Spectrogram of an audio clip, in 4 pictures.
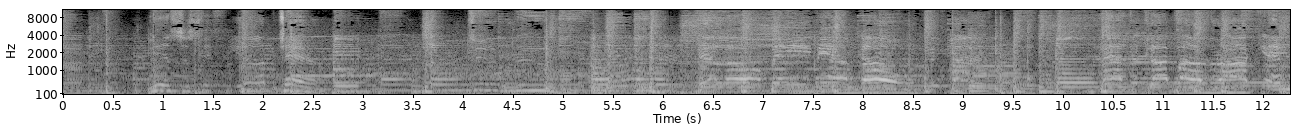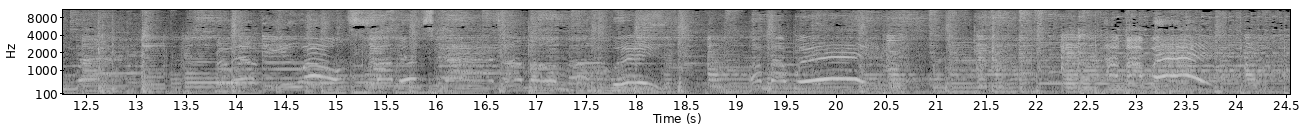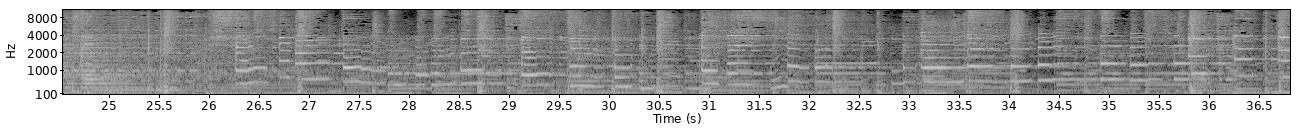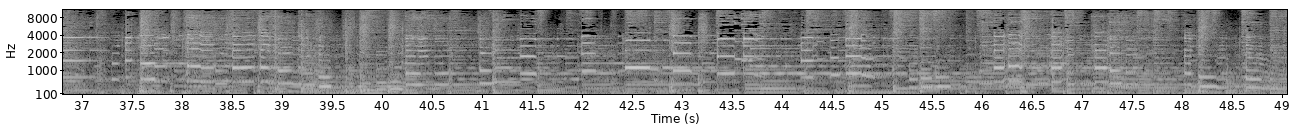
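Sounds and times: bass guitar: 0.0 - 49.0
drums: 0.0 - 49.0
electric guitar solo: 20.1 - 49.0.

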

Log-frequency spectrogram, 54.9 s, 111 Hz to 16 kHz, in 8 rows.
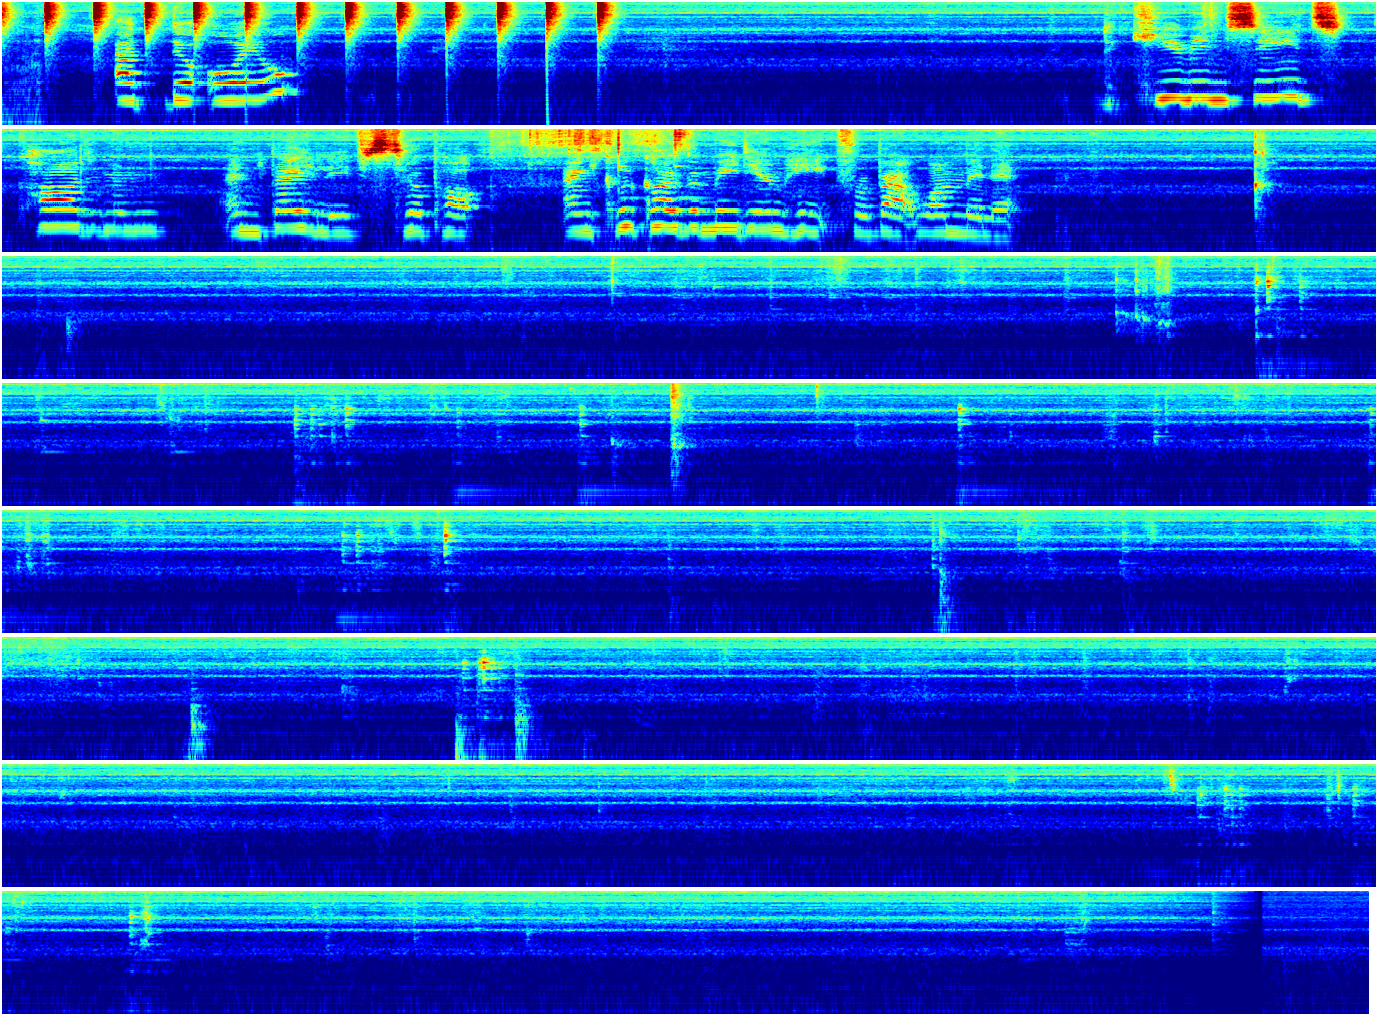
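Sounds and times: spatula clicking and tapping: 0.0 - 3.1, 19.1 - 26.6, 27.4 - 27.9, 29.1 - 29.9, 47.0 - 49.0
spices sizzling in oil: 0.0 - 54.9.

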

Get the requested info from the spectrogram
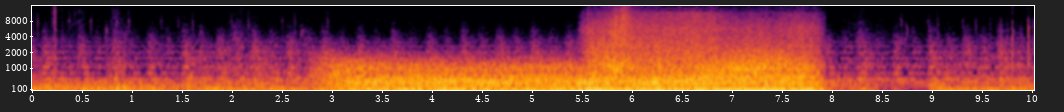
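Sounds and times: missiles roaring in flight: 2.8 - 8.0.

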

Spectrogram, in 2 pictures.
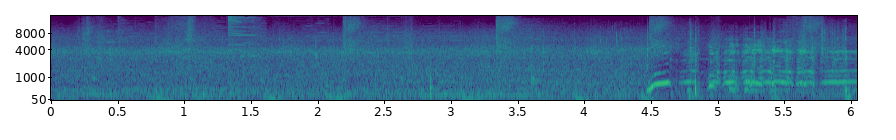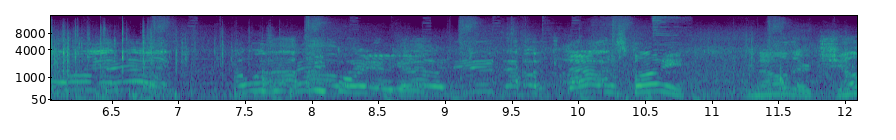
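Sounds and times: boat noise: 0.0 - 12.0
river water rushing: 0.0 - 12.0
loud long held cry: 4.4 - 6.8.

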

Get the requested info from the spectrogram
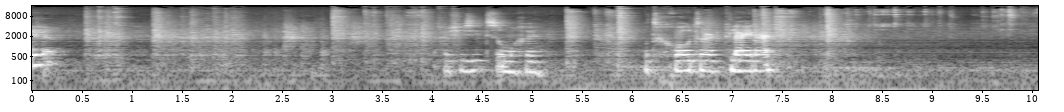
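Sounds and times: porcelain rings clinking: 7.2 - 10.0.

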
